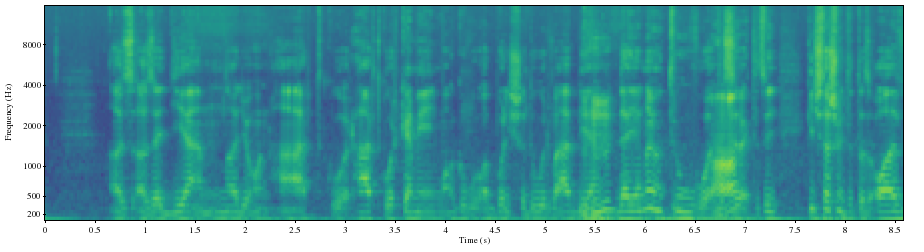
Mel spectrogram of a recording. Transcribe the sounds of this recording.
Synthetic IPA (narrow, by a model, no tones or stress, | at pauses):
ɒzɒ̰zɛɟːijɛnːɒɟo̞nha̰ːrt̪kʰo̰rɦaːrt̪ko̞rkɛmeːɲmɒɡ̰bo̰ːliʃɒd̪uːrvaːbːiɛnd̪ɛjɛnːɒɟo̞nt̪ruːvo̞lt̪søvɛɡ̚t̪aːt̪oɟkit͡ʃit̪hɒʃoɲit̪ot̪ːɒzɒlv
